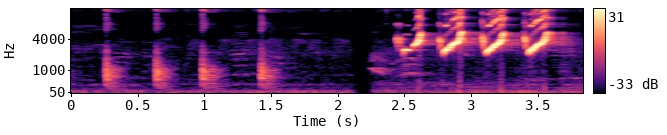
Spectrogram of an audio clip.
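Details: Black-winged myna song with fill-in phrases: four faint low clucks spaced evenly, a brief silence, then loud rising whistled swoops repeated about every third of a second.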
